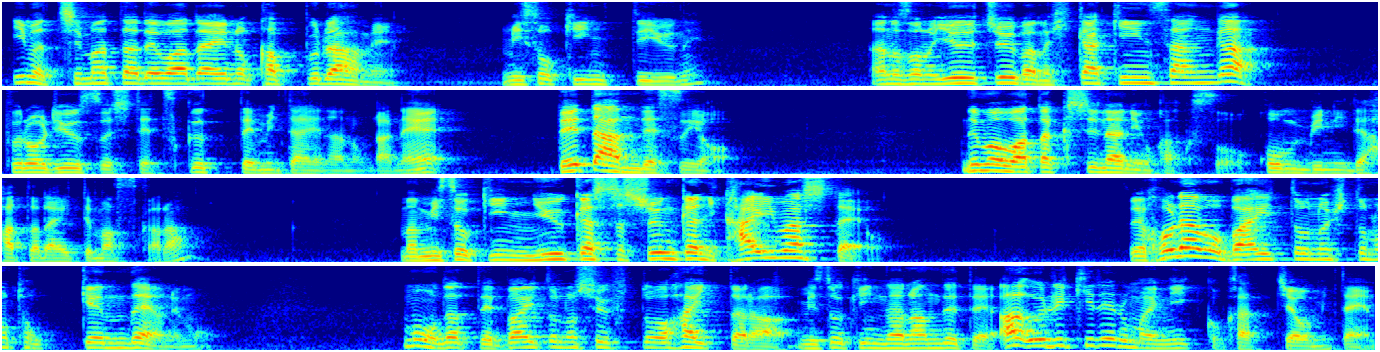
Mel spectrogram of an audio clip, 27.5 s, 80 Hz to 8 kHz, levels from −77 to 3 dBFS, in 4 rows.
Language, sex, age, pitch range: Japanese, male, 20-39, 135-200 Hz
